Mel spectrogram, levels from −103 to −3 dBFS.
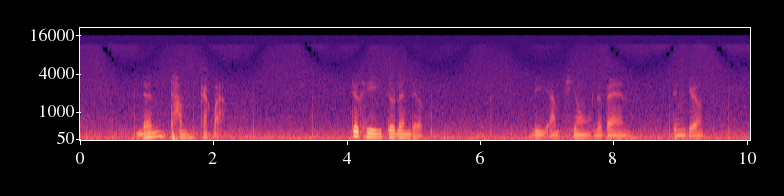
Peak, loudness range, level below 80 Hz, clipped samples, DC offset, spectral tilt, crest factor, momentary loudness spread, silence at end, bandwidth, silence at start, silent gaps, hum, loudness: -6 dBFS; 5 LU; -46 dBFS; under 0.1%; under 0.1%; -8 dB/octave; 22 dB; 18 LU; 0 s; 16 kHz; 0 s; none; none; -28 LUFS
